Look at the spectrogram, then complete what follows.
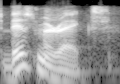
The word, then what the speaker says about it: Bismarex: Is that how you say it? That's right, ma'am. B I S M A R E X.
